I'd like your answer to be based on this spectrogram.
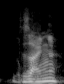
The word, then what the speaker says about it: designer: Designer with a silent G. Mm. – Yeah. – Or a G that's pronounced always the same way when there's an N after.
